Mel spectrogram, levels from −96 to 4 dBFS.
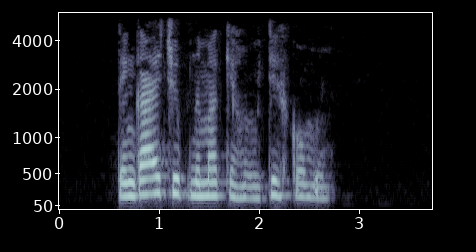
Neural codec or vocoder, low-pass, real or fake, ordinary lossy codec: none; 5.4 kHz; real; AAC, 48 kbps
